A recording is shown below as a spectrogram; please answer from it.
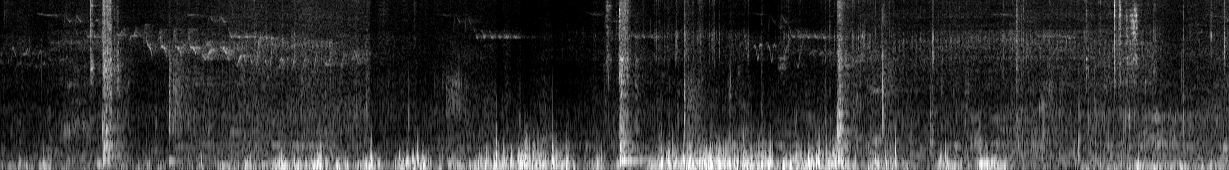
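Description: Recurve bows being shot: a sharp snap as the string is released about a second in, and again at about eight and ten and a half seconds. A loud, uneven low rumble runs under the shots, with a few high bird chirps early on.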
